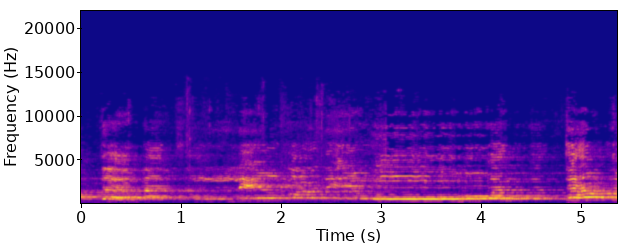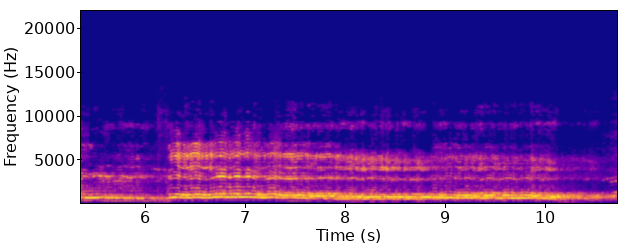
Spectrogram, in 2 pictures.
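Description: A male qari chanting Quran recitation (tilawat) in Arabic through a microphone, in long held, ornamented melodic phrases. A new phrase begins about five seconds in.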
